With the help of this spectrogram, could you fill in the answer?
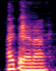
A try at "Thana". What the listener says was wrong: Thana. It's the H is silent. That's okay.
